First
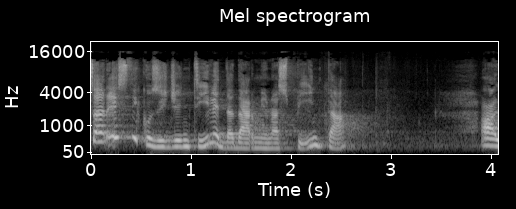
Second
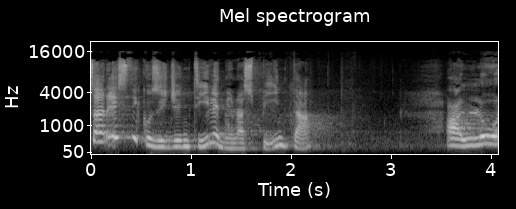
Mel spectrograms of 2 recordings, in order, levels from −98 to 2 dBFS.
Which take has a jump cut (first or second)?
second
